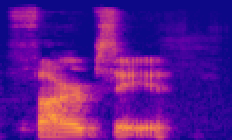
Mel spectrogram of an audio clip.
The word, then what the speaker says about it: Farbsy: Yes, that is spelled F F is in Frank, A R B is in Bob, S Y farbsy now spell the at sign.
